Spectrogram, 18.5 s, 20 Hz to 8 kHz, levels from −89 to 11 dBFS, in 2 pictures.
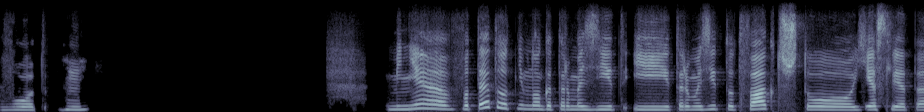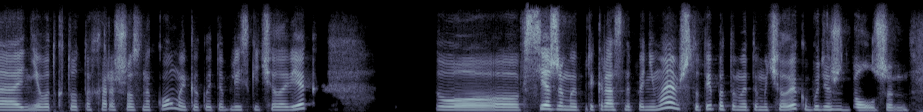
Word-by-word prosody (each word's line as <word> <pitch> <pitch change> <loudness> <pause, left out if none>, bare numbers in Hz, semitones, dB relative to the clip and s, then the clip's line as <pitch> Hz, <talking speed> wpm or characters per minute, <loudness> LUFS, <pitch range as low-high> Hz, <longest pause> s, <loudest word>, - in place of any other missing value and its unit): Вот, 210 0 -7
мгм. 220 +2 -9 3.0
Мне 265 +3 +3
вот 255 +3 -2
это 355 0 +4
вот 320 -2 -1
немного 255 -3 -2
тормозит. 230 -1 -2
И 220 -1 +2
тормозит 230 +3 -3
тот 230 -1 -5
факт, 265 +2 +6
что 220 -2 +3
если 225 +1 +2
это 205 -1 0
не 200 - -6
вот 205 0 -7
кто-то 215 -1 -11
хорошо 210 0 -2
знакомый, 215 +5 -7
какой-то 205 0 -12
близкий 215 +1 -9
человек. 210 +8 -1 1.3
То 195 - 0
все 270 +5 +6
же 245 -2 +7
мы 220 -1 -5
прекрасно 220 0 -3
понимаем, 220 - 0
что 220 -6 +2
ты 260 +5 -4
потом 240 -4 -9
этому 210 0 -9
человеку 255 +4 0
будешь 225 0 -3
должен. 190 -1 -2
220 Hz, 115 wpm, -25 LUFS, 210-245 Hz, 3.0 s, же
